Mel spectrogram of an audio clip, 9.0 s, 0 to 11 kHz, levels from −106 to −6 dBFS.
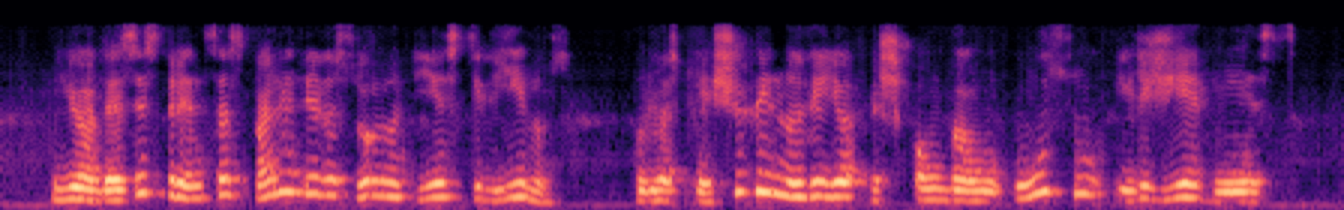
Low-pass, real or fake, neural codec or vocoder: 7.2 kHz; fake; codec, 16 kHz, 2 kbps, FreqCodec, smaller model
